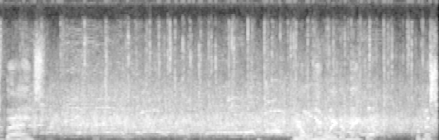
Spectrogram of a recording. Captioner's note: audience applauding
